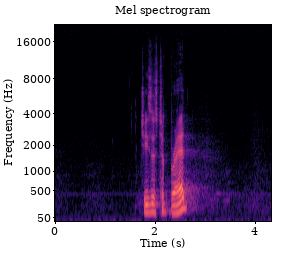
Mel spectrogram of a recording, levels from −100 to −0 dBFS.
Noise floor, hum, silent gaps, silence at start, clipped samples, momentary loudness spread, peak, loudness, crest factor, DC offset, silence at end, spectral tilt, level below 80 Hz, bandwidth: -78 dBFS; none; none; 1.7 s; under 0.1%; 14 LU; -14 dBFS; -34 LUFS; 26 dB; under 0.1%; 1.6 s; -6.5 dB/octave; -86 dBFS; 20 kHz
